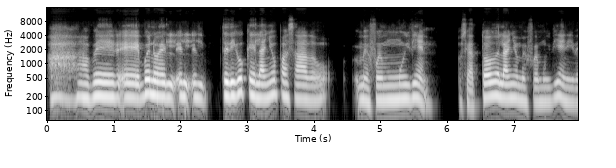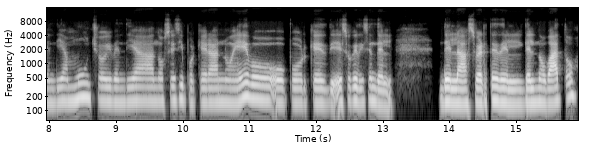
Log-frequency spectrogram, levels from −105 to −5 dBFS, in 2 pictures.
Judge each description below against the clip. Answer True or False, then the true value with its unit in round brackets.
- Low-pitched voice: False (165 Hz)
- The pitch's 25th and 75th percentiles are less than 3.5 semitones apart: False (3.9 semitones)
